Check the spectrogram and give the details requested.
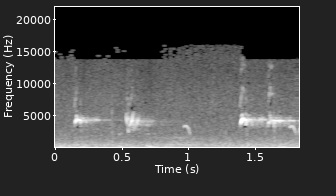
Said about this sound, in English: A bird coming in here. Decoys calling there. Crossbills, several wild birds around the perimeter of this little gulch calling.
